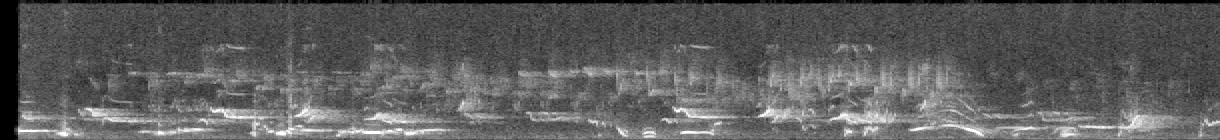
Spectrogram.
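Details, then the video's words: An Australian magpie carols continuously for several seconds in rich, flute-like warbles mixed with sharp downslurred notes and gurgling phrases. "Australian magpie"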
